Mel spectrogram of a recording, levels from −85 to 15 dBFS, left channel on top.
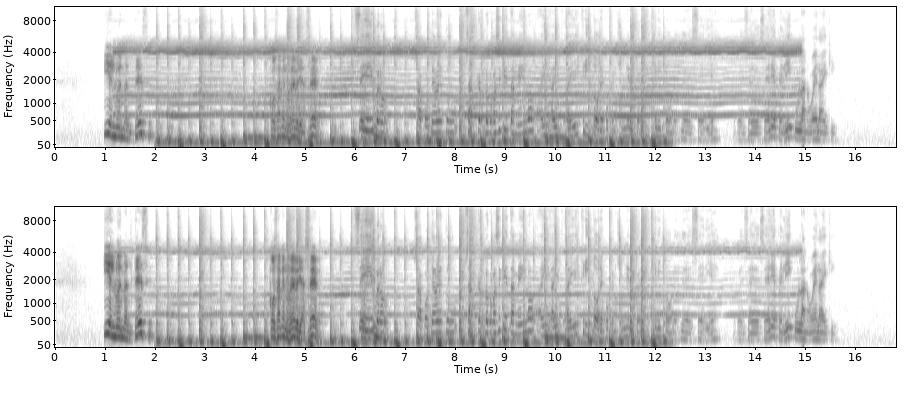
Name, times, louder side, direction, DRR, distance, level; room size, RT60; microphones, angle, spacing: voice 1, 1.0-2.0 4.3-5.3 6.1-6.5, right 6 dB, 65° right, 0.3 m, -27 dB
sound 1, 1.1-15.0, left 10 dB, 85° left, 0.3 m, -38 dB
sound 2, 2.0-12.3, equal, 90° right, 1.2 m, -32 dB
voice 2, 6.0-6.7 7.2-13.3 13.6-15.4, equal, 10° right, 0.5 m, -39 dB
2.5 x 2.2 x 3.6 m
head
